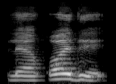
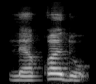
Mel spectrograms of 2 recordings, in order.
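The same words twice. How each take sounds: First: The final d bounce leans toward an i vowel. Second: The final d bounce leans toward a u vowel. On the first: "يعني أميلها إلى كسر" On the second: "أميلها إلى ضم"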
